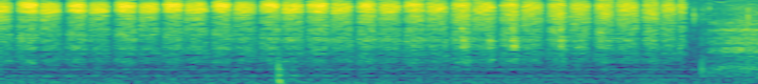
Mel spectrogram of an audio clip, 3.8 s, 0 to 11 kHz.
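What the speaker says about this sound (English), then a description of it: "So an interesting scratchy sound that you normally associate with films that are on the device" Stylus scratching across the screen of a Boox Go 10.3 e-ink tablet held close, rapid rhythmic back-and-forth scratchy rubbing strokes, loud and near, stopping near the end.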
